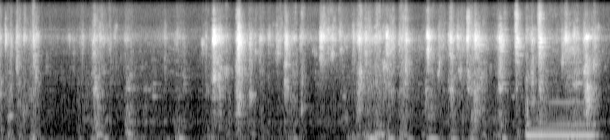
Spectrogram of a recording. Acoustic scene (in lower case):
restroom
